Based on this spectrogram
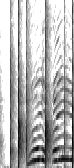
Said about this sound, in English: Let's clap it up.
